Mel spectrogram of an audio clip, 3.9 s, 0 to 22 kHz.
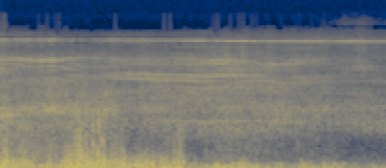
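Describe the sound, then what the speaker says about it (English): An X-Fly Twin Nova 1400mm twin-motor RC plane flies in gusty crosswind, its loud motor drone and wind rush strongest early, then fading as it passes. "But this is an xfly plane,"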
